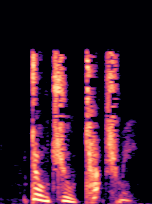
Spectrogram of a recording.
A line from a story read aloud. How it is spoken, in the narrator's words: I snapped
